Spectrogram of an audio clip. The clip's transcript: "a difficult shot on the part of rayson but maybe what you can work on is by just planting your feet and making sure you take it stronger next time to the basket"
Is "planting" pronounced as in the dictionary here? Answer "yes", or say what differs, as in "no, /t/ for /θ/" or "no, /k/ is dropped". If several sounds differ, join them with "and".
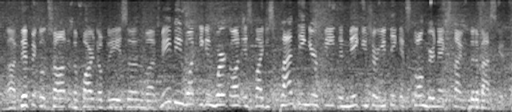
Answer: yes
